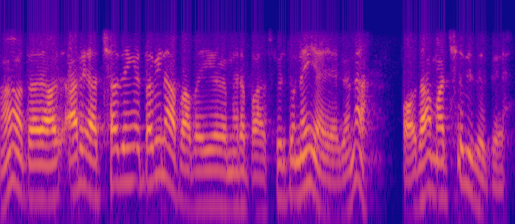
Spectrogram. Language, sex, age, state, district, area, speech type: Hindi, male, 30-45, Bihar, Vaishali, urban, conversation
